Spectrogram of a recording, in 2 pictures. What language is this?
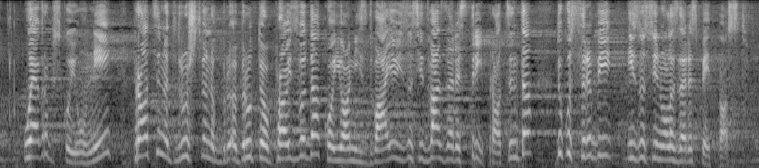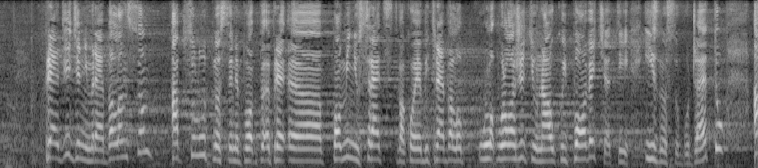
Serbian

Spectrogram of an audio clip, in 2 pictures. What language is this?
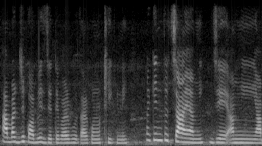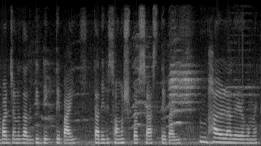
Bangla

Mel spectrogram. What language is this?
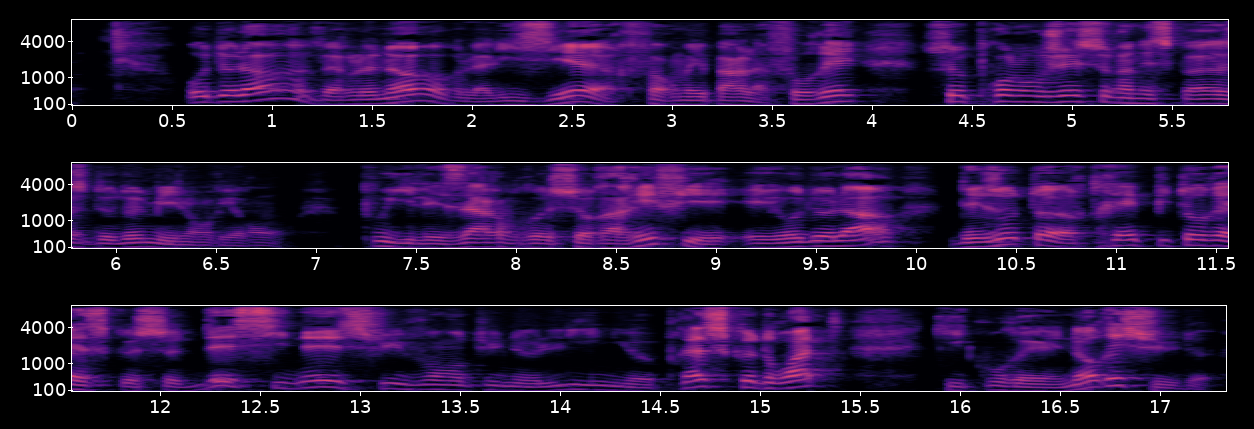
French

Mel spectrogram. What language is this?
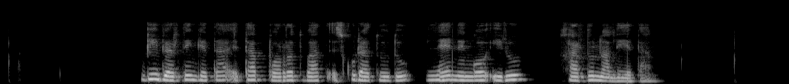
Basque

